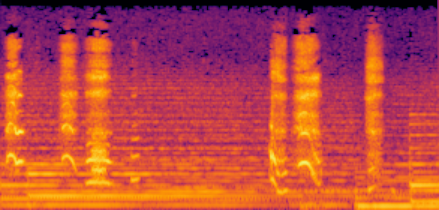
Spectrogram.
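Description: A woman crying in about six short, gasping sobs, over slow background music with held low notes and chords.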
